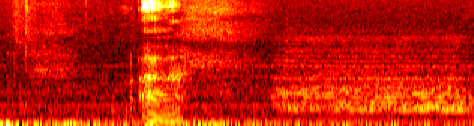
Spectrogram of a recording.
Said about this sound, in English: Just give a nice pause for the train.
